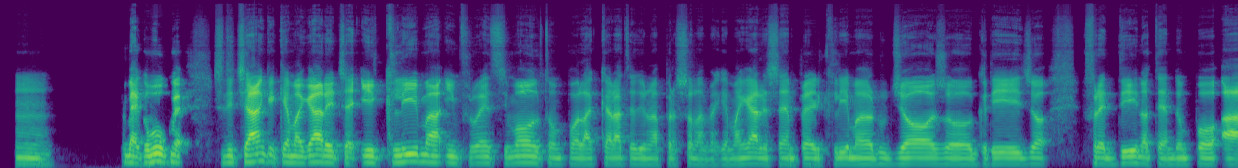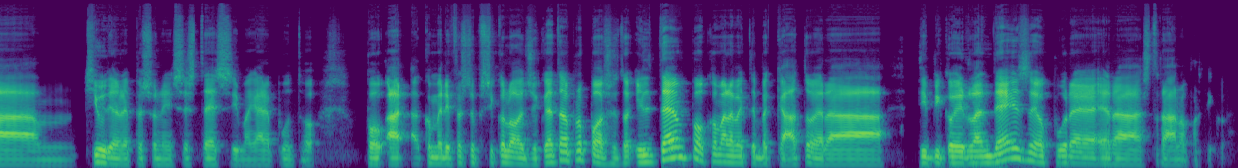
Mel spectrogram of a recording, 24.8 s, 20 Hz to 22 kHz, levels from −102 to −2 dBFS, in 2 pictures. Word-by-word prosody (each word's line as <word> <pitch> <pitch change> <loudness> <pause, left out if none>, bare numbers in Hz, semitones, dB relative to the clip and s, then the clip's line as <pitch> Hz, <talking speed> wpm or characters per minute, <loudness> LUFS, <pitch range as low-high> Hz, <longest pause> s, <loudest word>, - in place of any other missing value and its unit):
Mh. 95 -3 -5 0.7
Beh, - - +4
comunque 125 +1 +3 0.3
si - - -14
dice 115 0 0
anche 130 -4 +8
che 125 - -1
magari, 115 0 +6
cioè, 100 -2 0
il 115 -1 +2
clima 120 -1 +3
influenzi 110 -1 -5
molto 110 -1 -1
un 95 -1 -8
po' 95 0 -5
la 95 0 -2
carattere 95 -1 -3
di 95 - -5
una 90 0 -5
persona, 90 0 -8
perché 85 +1 -11
magari 95 +2 0
sempre 95 0 -3
il 95 -1 -4
clima 95 0 -3
ruggioso, 95 0 -2
grigio, 100 0 -3 0.3
freddino 105 +2 -2
tende 90 0 -5
un 95 0 -7
po' 95 0 -2
a, 85 -2 +4
mhmm, 80 -1 -21
chiudere 110 -6 -1
le 90 - -5
persone 95 -1 -10
in 85 - -10
se - - -9
stessi, - - -6
magari 85 +1 -5
appunto 85 -1 -15 0.5
po' - - -2
a - - +4
a - - -9
come 105 -1 -4
riflesso 100 - -5
psicologico. 100 -3 -2
E - - +7
a - - -1
tal 155 +4 +2
proposito: 110 - -2
il 120 0 -2
tempo 195 - +5
come 130 -2 -1
l'avete 115 -1 -1
beccato? - - -3
Era 90 -2 +3 0.3
tipico 110 +1 -3
irlandese 130 - +3
oppure 110 -4 0
era 90 -2 0
strano, - - -4
particolare? - - -26
100 Hz, 155 wpm, -26 LUFS, 95-115 Hz, 0.7 s, anche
